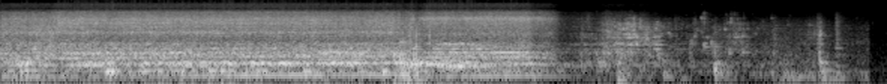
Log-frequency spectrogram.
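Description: Drain jetter running hard in a descaled drain pipe, a loud continuous high-pressure water rush and motor drone for several seconds, then cut off, leaving irregular dripping, gurgling and knocks as the water runs away.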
